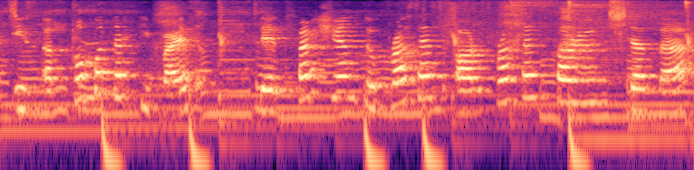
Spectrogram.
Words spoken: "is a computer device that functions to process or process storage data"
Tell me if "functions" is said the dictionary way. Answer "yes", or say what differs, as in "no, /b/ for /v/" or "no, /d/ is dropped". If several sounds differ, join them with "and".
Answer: no, /ŋ/ is dropped and /z/ is dropped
